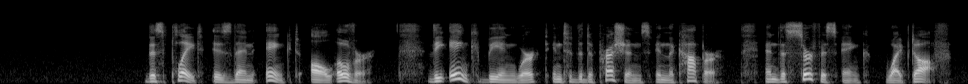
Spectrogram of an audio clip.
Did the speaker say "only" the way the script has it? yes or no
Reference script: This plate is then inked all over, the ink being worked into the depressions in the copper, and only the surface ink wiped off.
no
